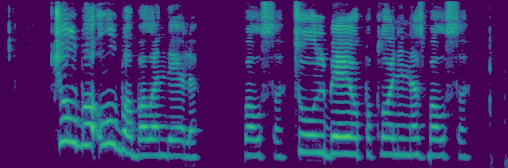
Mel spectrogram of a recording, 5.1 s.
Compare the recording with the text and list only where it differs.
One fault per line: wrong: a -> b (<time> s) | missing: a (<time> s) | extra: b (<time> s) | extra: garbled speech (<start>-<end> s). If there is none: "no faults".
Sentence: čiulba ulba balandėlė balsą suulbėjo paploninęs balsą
no faults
